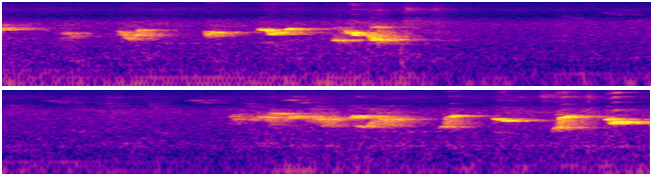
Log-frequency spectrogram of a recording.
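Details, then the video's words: Lure recording of a sooty-headed bulbul singing energetically: a few short warbled phrases, a stretch of low hum and hiss, then another cluster of bright, clipped notes. "Trucukan GACOR NGUKLIK kombinasi GARUDA yang BISU pasti IKUTan bunyi"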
